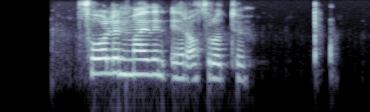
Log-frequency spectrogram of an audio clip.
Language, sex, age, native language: Icelandic, female, 30-39, Icelandic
